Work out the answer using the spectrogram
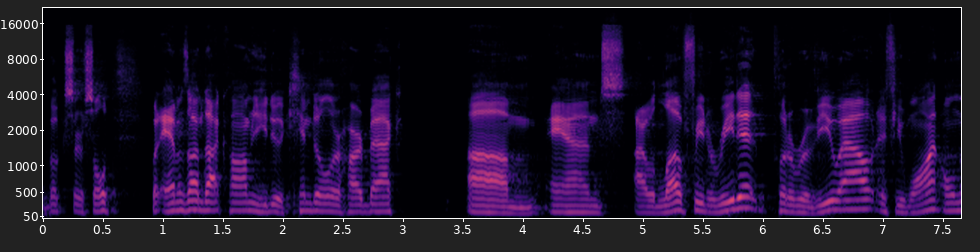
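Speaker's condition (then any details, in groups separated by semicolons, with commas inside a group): No condition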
